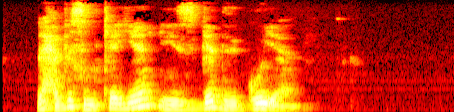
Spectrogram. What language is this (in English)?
Kabyle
